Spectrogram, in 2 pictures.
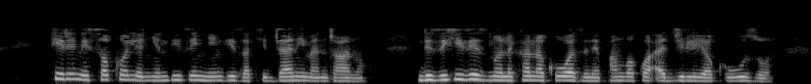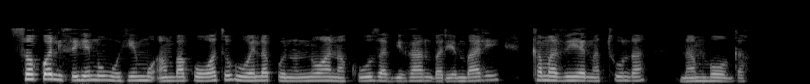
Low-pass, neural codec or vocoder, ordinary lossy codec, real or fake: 5.4 kHz; codec, 24 kHz, 0.9 kbps, WavTokenizer, medium speech release version 1; MP3, 24 kbps; fake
